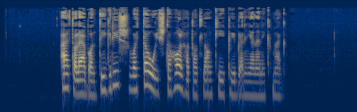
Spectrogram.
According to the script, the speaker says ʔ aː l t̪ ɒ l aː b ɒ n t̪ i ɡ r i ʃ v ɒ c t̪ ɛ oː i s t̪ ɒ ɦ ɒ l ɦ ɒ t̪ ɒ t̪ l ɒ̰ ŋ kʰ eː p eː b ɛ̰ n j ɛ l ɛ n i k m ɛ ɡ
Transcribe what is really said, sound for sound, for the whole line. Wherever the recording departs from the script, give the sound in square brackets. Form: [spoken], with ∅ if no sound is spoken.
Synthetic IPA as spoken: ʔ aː l t̪ ɒ l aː b ɒ n t̪ i ɡ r i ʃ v ɒ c t̪ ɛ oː i [ʃ] t̪ ɒ ɦ ɒ l ɦ ɒ t̪ ɒ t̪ l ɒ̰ ŋ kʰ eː p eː b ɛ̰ n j ɛ l ɛ n i k m ɛ ɡ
